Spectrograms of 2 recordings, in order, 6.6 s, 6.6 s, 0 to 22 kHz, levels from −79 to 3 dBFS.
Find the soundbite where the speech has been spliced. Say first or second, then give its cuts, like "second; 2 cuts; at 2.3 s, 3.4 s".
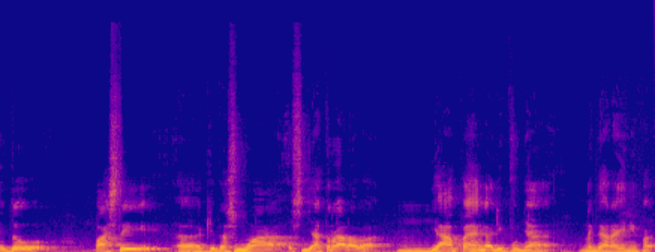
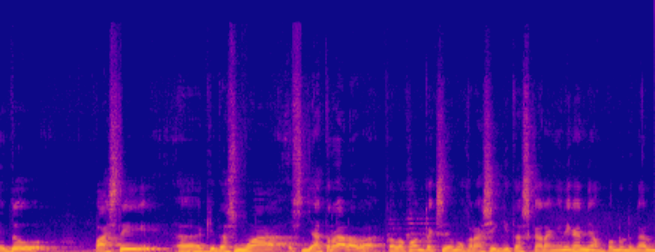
second; 1 cut; at 3.8 s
